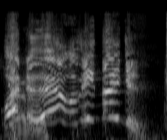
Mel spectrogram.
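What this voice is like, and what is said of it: Poor imitation of another person's voice. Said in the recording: “That was a horrible Chris Rock impersonation.”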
